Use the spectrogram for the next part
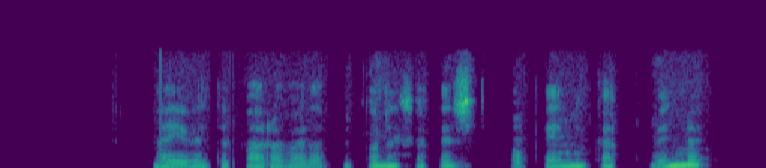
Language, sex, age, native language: Icelandic, female, 18-19, Icelandic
